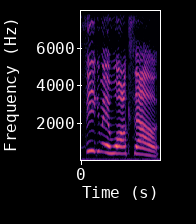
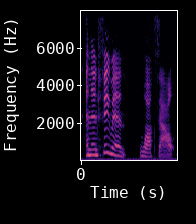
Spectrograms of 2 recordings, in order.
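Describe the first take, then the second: First: Louder, higher, drawn-out announcement; big slow exclaimed reveal; dramatic excited reveal. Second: Said in the usual way. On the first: Retold or imitated. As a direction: announce the star's entrance, stretching the words.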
